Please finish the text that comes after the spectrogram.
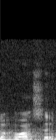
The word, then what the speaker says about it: Lavoisier: Hukum kekeliruan massa atau hukum Lavoisier, tulisannya Lavoisier, bacanya Lavoisier, menyatakan massa sebelum zat massa sebelum dan sesudah reaksi adalah sama.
